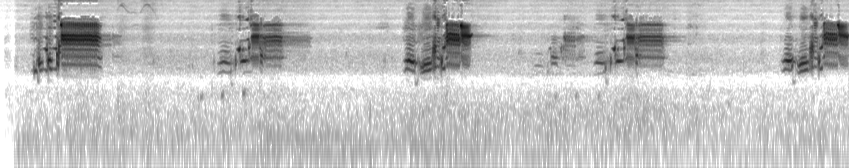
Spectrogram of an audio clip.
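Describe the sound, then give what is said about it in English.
A male red-winged blackbird sings five times, each loud, buzzy phrase a short burst of notes ending in a trill, repeated every few seconds against a quiet background. “Let me play the call for you. So this is a male red-winged blackbird.”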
